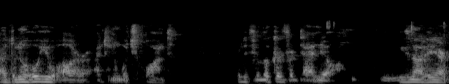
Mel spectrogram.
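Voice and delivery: put-on low, growling voice with Northern Irish accent. Retelling own words to an intruder at three in the morning: growling Northern Irish accent. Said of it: "it's a bit of a growl".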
